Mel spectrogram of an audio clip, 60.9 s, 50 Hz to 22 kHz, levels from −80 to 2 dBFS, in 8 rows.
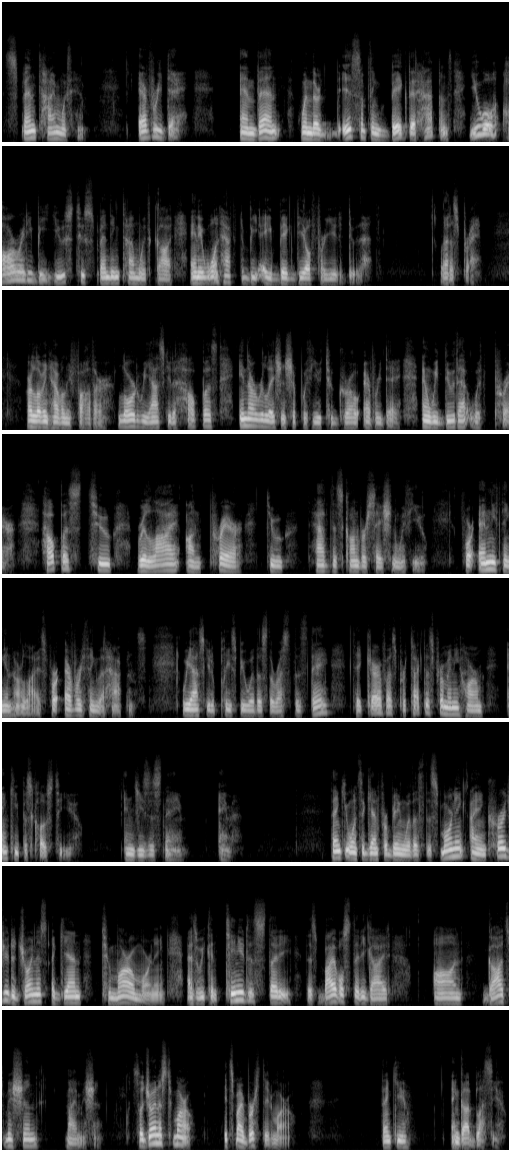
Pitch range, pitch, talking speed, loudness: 110-140 Hz, 120 Hz, 165 wpm, -23 LUFS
